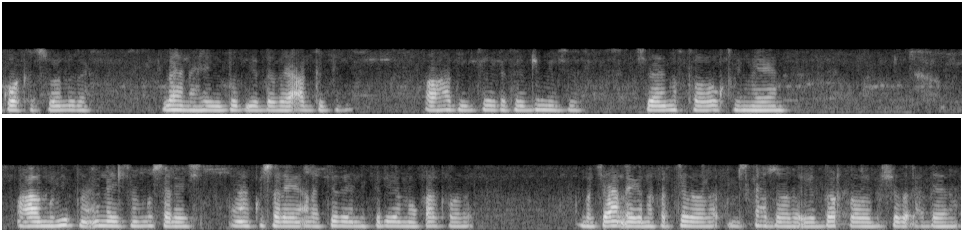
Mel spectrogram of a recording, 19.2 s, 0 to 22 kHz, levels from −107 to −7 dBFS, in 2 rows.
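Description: Speech passing through a G.729 codec for its whole length, which fits an 8 kbit/s VoIP path. Rebuilding from filter, pitch and pulse parameters leaves it plainly rough and synthetic. A spectrogram shows a hard ceiling at 3.8 kHz, with blank space above it.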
